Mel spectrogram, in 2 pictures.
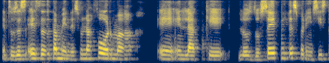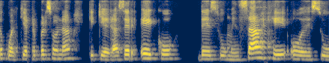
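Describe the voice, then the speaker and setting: Colombian woman lecturer, soft mellow tone, measured and hesitant delivery, frequent pauses. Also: medium pitch. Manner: thoughtful, hesitant with frequent fillers. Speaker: masterclass lecturer. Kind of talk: online lecture.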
